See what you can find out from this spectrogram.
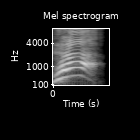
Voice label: voice stroke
